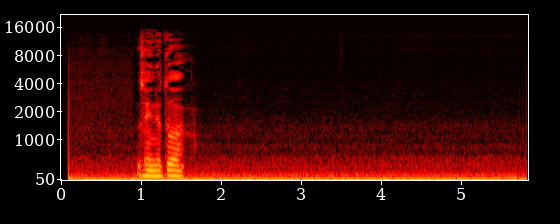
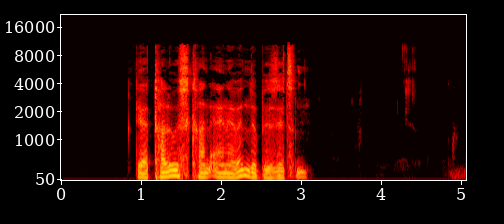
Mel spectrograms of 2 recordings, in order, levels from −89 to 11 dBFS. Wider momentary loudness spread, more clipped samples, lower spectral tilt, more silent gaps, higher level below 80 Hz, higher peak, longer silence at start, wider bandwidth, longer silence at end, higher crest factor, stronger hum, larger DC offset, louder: about the same, 13 LU vs 11 LU; neither; first, -6.5 dB/octave vs -5 dB/octave; neither; first, -30 dBFS vs -44 dBFS; second, -12 dBFS vs -6 dBFS; second, 0.1 s vs 0.95 s; first, 14 kHz vs 11 kHz; second, 0 s vs 2 s; about the same, 18 dB vs 22 dB; neither; neither; second, -33 LUFS vs -25 LUFS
